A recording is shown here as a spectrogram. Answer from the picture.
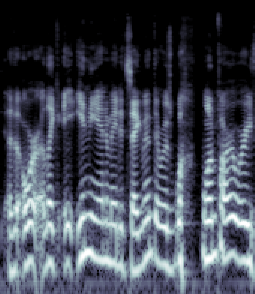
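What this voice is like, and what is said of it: Usual voice. Nothing is said of it.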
